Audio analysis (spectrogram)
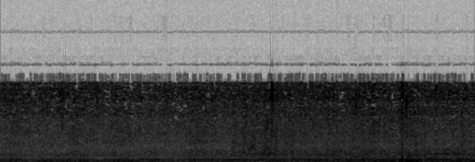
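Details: Bees buzzing in a low, wavering drone that swells slightly toward the end, with a brief higher whine near the close.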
